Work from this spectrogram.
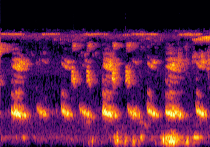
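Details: Night frog chorus at a lakeside: a run of brief, hollow, tonal notes repeated at an uneven pace, over a shrill insect drone and low soft thumps.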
